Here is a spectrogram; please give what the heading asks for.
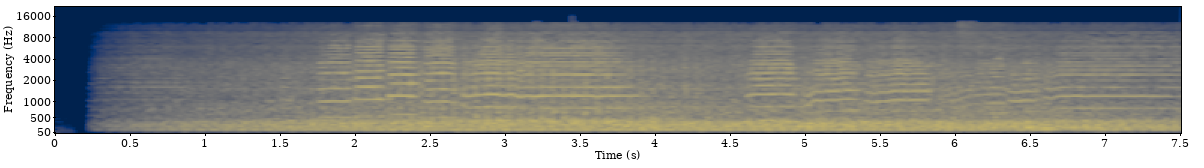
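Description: A fire truck carrying the black casket bearing Pele's body rumbles steadily through the city streets of Santos on its way to the cemetery, its deep engine drone continuous, with bright horn-like tones rising and falling above it; no one speaks.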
